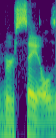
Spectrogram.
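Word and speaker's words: Versailles: redone by a fellow in versales Kentucky and yes they do pronounce it verses in this part of the country and this was done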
